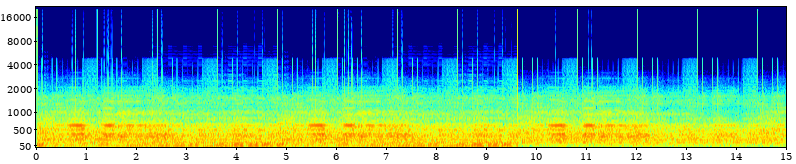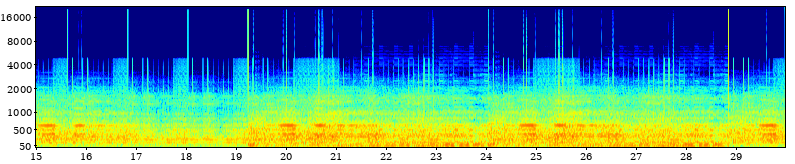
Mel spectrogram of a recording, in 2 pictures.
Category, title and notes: Music > Multiple instruments
Demo Track #3478 (Industraumatic)
Track taken from the Industraumatic Project.
Ambient, Games, Horror, Noise, Industrial, Underground, Sci-fi, Soundtrack, Cyberpunk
